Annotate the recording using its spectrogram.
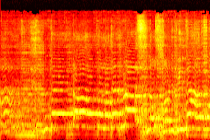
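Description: A woman singing in a lyric, operatic style through a microphone, holding long high notes with wide vibrato over an accompaniment.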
